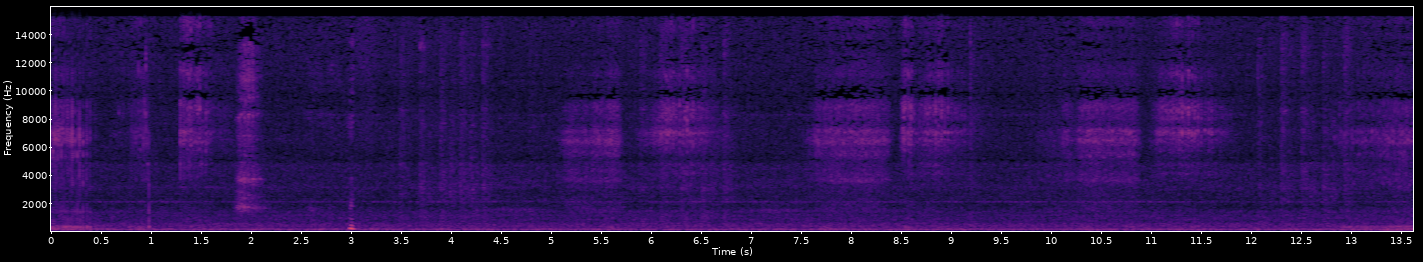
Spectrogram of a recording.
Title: Allie Mae snores like human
